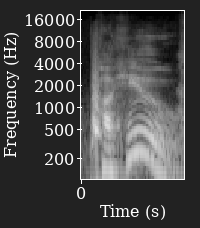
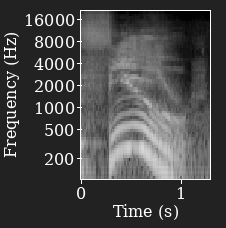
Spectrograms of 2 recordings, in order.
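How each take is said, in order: First: It is said as two syllables, pa-hoo. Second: It is said as one syllable, phew. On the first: The speaker calls it wrong. "he doesn't say Pahoo. It looks like he says Pahoo, but we don't say that" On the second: The speaker calls it right. "We say phew"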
